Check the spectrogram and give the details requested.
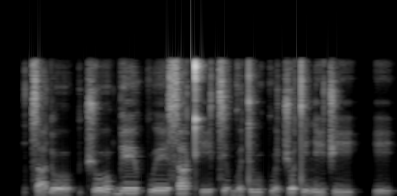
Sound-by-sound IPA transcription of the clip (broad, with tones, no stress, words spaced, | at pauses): t͡sa˨ɗoː˨ | t͡ʃoː˨˦ɡ͡beː˦ kʷeː˨sa˦kʰi˨˦ t͡si˨ɡʷe˨tuː˦kʷa˨ t͡ʃo˦ti˨niː˦t͡ʃiː˦ | i˨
